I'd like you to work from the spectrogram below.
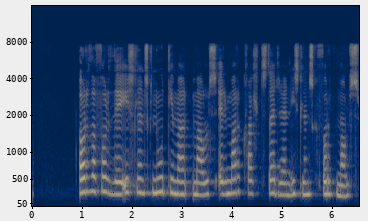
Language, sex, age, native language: Icelandic, female, 18-19, Icelandic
